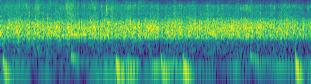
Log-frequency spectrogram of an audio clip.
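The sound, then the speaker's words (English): Applause from the audience at a live comedy show: a loud, continuous, dense clatter of many hands that holds steady from start to finish. “definitely give her a round of applause, everybody, if you feel it in your system”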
